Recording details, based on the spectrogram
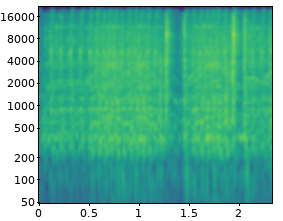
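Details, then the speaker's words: Bernina 930 Record Electronic sewing machine on basting stitch, which fails to unlatch the needle bar: fast harsh clacky rattle, about ten sharp clicks a second, too noisy; the mechanism needs attention. "and it sounds noisy doesn't sound right too too clacky so this needs a bit of attention there"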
